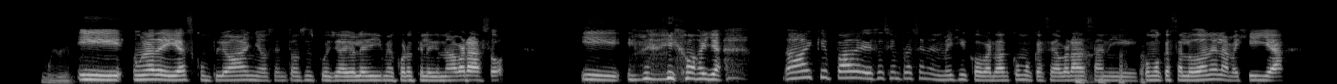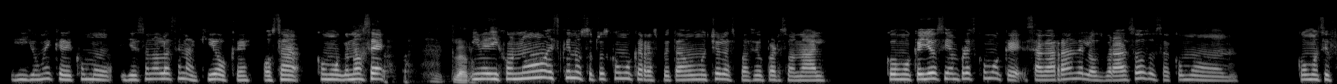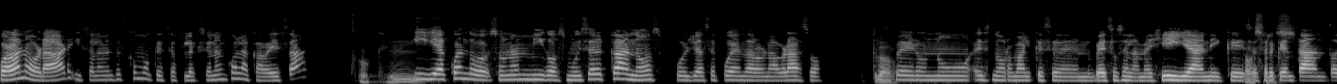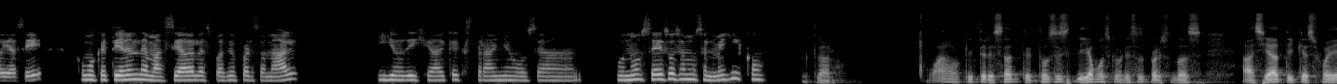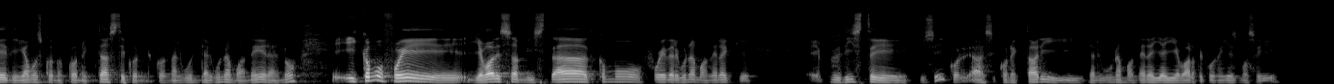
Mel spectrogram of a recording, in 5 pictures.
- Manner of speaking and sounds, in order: laughing while speaking: "me dijo ella"; laugh; chuckle; tapping
- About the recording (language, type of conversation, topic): Spanish, podcast, ¿Cómo rompes el hielo con desconocidos que podrían convertirse en amigos?
- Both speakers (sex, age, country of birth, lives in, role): female, 30-34, Mexico, United States, guest; male, 25-29, Mexico, Mexico, host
